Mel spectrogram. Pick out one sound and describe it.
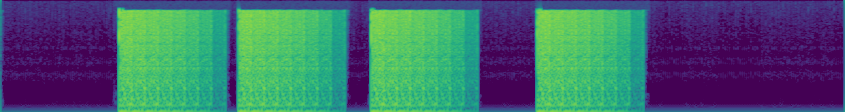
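A retro video game plays four short, buzzy electronic blasts in quick succession.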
